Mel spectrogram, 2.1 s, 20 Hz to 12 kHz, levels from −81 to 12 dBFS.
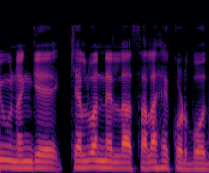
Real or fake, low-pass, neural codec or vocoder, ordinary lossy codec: real; 7.2 kHz; none; none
